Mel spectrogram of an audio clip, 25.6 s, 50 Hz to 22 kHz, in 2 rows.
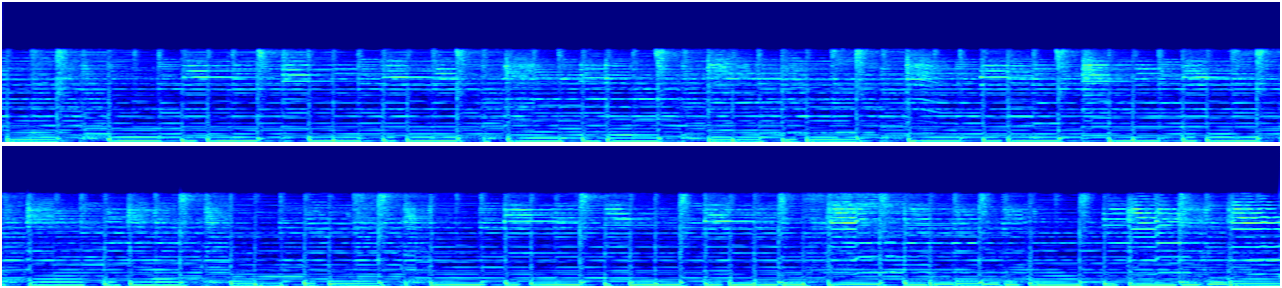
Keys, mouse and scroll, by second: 6.0 click, 7.6 click, 10.9 click, 11.8 click, 12.1 click, 12.7 click, 12.9 click, 14.7 click, 14.9 click, 16.9 click, 17.0 click, 18.5 click, 18.6 click, 19.4 click, 21.3 click, 23.1 click, 24.1 click, 24.2 click, 25.3 click.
